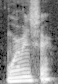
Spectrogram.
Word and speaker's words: Warminster: Jim, you did a lot of years working for Automotive Training Center in Warminster. Warminster. Did I say that right? Warminster? PA? – Yeah.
